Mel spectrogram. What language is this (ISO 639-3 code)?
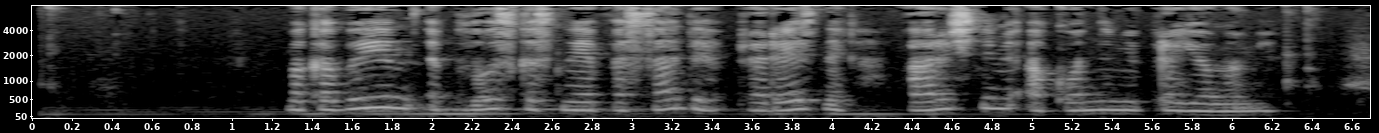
bel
